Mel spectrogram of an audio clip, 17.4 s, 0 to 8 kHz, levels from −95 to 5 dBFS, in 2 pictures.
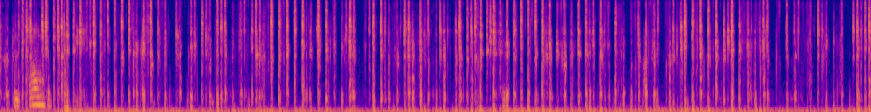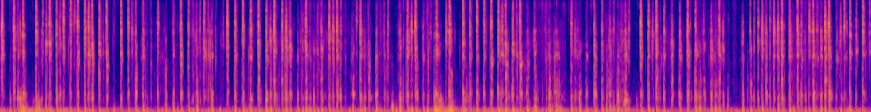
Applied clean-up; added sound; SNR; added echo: neural diffusion model UNIVERSE++.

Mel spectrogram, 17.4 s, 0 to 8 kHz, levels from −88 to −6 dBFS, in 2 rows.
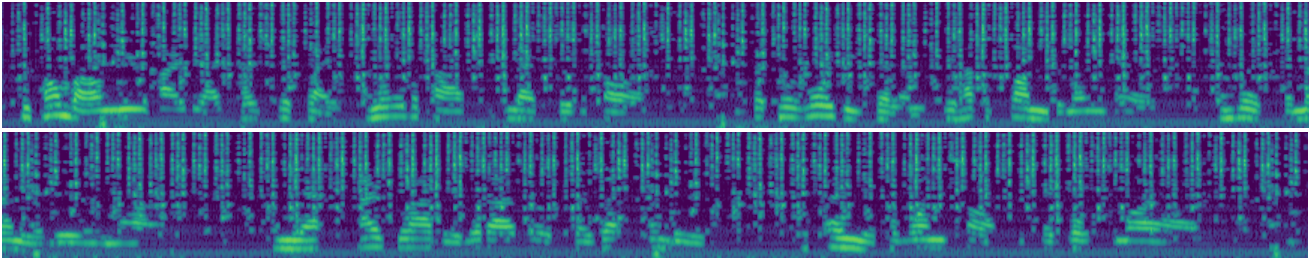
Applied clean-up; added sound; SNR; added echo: classical method spectral subtraction.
